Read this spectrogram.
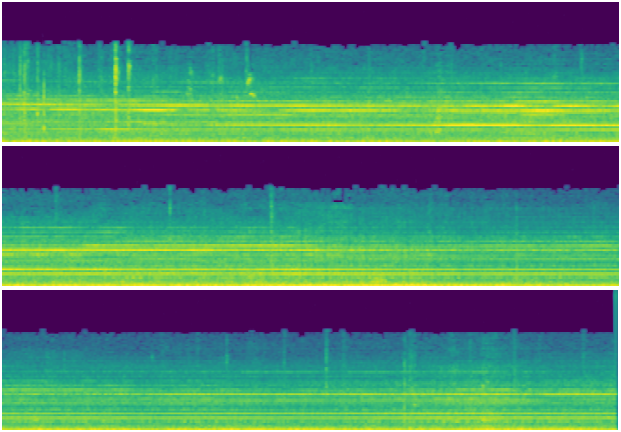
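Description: Jet engines roar and whine steadily from inside an aircraft cabin.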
